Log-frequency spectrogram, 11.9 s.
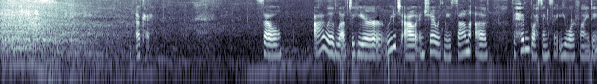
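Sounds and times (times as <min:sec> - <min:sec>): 
UPS delivery truck driving: 0:00.0 - 0:06.5
speech: 0:02.7 - 0:03.1, 0:05.2 - 0:11.9.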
